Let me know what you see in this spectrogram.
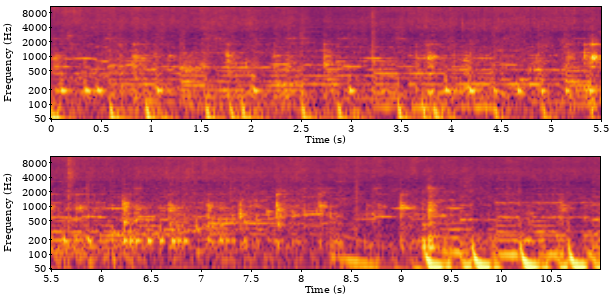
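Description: Chopped onions and garlic sizzling in butter and oil in a stainless steel frying pan, stirred with a wooden spoon that scrapes and taps the pan now and then.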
